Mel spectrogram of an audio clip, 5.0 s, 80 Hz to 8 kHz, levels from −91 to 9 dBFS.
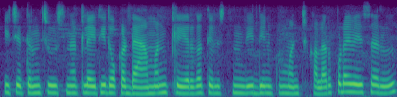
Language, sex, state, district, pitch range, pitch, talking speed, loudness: Telugu, female, Andhra Pradesh, Visakhapatnam, 210-220 Hz, 215 Hz, 315 wpm, -21 LUFS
